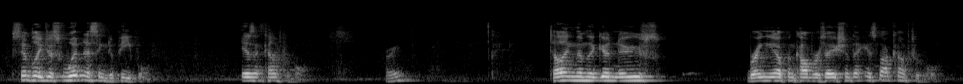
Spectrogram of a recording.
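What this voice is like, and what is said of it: American accent. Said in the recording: “Yes, I'm an American. Yes, people hear my accent. That sticks out.”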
